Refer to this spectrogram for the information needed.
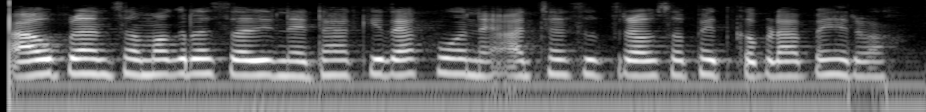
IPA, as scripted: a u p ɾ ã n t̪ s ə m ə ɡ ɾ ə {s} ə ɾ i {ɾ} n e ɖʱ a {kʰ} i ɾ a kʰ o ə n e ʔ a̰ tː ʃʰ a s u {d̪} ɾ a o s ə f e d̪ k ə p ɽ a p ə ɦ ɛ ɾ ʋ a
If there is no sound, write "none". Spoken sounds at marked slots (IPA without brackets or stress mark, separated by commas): s, ɾ, k, t̪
